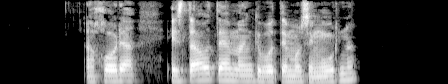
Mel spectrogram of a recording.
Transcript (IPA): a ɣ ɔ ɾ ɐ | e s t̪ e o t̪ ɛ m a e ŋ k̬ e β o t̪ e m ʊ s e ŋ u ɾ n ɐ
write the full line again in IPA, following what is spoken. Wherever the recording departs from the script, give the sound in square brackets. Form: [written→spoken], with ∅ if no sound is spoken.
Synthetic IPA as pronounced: a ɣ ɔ ɾ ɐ | e s t̪ [e→a] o t̪ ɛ m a e ŋ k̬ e β o t̪ e m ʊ s e ŋ u ɾ n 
